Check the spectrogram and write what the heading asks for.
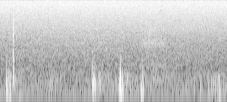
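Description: Near silence: room tone with a few faint, short low thumps.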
